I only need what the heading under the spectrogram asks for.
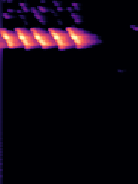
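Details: Belgian canary of red agate mosaic colour in lively Campainha song, recorded live in the morning: five quick, sharp, high descending notes at about five per second, followed by silence.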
